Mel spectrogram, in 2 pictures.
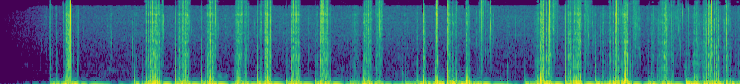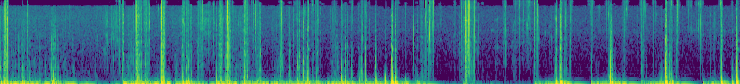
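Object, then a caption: Silicone ear model with metal ear-cleaning tool. A metal ear-cleaning tool, first its flat spatula end and then its hook end, scratches and scrapes inside the canal of a white soft silicone ear model mounted on a binaural microphone. Dense clusters of short, dry, crackling scrapes come in bursts with brief silent gaps. The sound is deep and muffled, almost entirely low rumble.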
